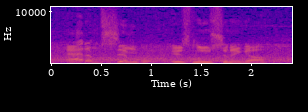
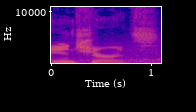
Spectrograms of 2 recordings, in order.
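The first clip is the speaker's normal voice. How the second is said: acted Southern American accent. A baseball announcer says the word the southern way, in a southern us accent. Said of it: "as our friends down in the South would say".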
